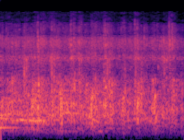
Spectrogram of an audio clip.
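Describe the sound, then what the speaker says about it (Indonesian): Applause from an audience at an Indonesian religious sermon, a dense steady wash of many hands clapping that fills the short stretch at even loudness. "Tepuk tangan se."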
